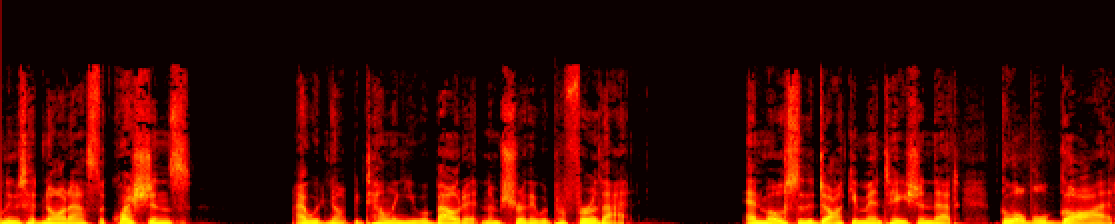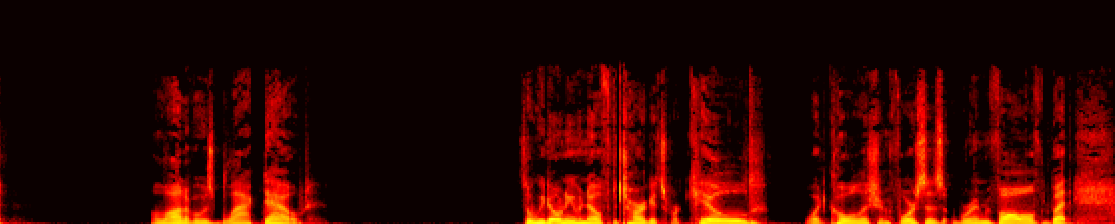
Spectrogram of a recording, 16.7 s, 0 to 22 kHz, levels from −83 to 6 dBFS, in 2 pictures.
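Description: No technical faults can be heard anywhere in the speech. There is nothing to place on a timeline.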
